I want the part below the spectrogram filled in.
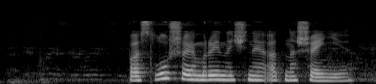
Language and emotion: Russian, neutral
